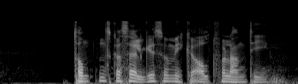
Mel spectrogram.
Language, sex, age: Norwegian, male, 29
